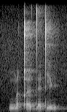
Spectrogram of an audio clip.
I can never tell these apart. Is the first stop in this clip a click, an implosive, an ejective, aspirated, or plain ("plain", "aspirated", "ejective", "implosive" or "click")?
ejective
